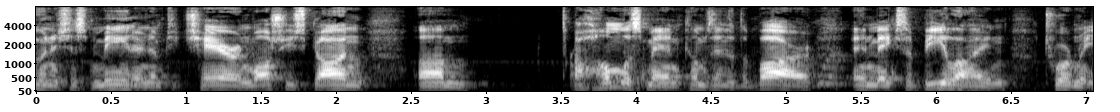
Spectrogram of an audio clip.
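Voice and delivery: normal talking voice

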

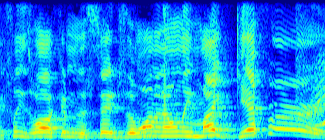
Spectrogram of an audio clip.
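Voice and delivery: high, rising announcer call; host bringing the next storyteller on, announcer style; announcer introduction. Real, not acted. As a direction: announce him to the stage.

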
